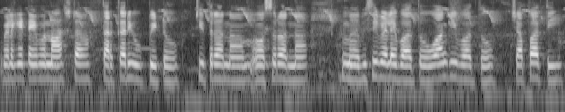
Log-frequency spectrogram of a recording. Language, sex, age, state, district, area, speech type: Kannada, female, 30-45, Karnataka, Mandya, rural, spontaneous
